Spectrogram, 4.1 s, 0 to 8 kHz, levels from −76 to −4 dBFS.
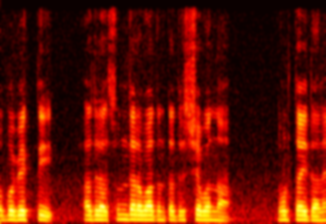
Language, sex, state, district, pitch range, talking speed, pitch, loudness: Kannada, male, Karnataka, Dakshina Kannada, 155-165 Hz, 105 wpm, 160 Hz, -17 LUFS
